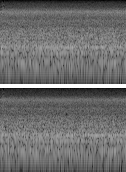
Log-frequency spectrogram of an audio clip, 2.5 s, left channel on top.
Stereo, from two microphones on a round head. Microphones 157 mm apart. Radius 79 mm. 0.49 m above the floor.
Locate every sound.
Only background noise.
